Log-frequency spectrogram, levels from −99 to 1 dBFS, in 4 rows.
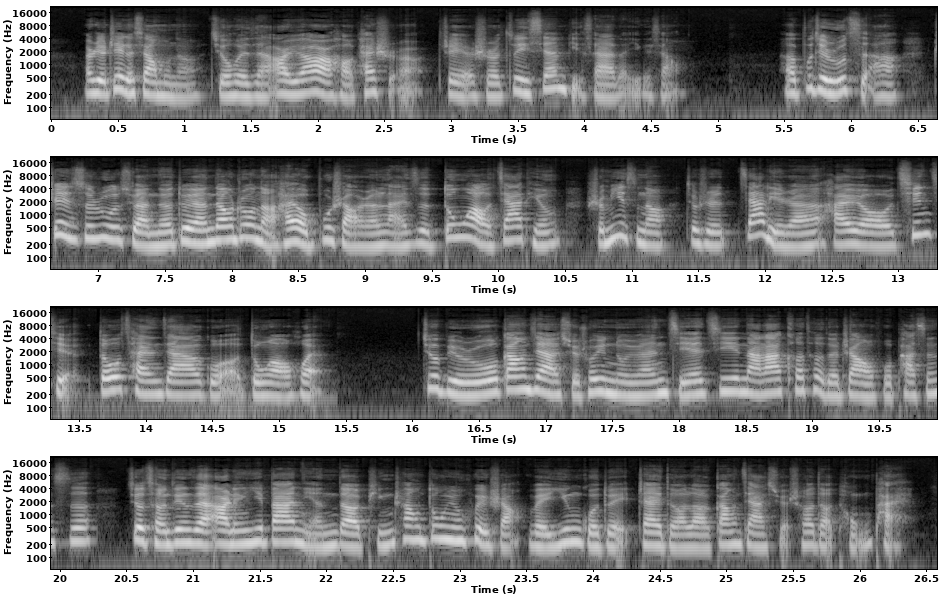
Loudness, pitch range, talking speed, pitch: -23 LUFS, 190-245 Hz, 290 characters per minute, 215 Hz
